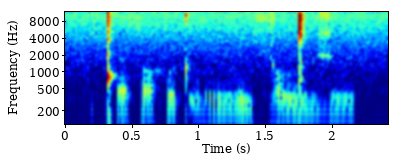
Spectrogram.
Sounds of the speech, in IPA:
ǃʰɛ˨θɔ˨hu˨ ʈṵ˨ri˨li˦˨ çɔ˦˨ŋ͡ǀi˨ ʒɯ˨

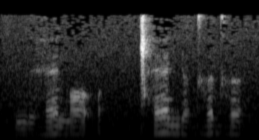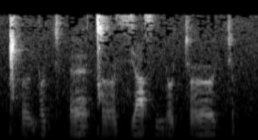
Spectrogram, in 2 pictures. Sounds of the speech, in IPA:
ŋɪɦɛŋɔʔ | ǁʰɛnʲʌ dʱədʱə | ǁʰəjʌc ʔɛǀə˞ sʲɑsnʲɔ cə˞c

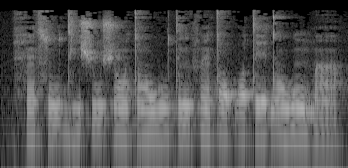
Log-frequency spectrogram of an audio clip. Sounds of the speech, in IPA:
hɛ̃˧ su˦ di˧ʃu˦ ʃɔ̃˦ tɔ̃˧wu˧tĩ˦ fɛ̃˦tɔ˦bɔ˦te˦ dɔ̃˦wũ˦˨ mã˨

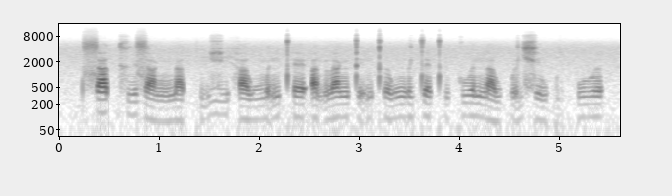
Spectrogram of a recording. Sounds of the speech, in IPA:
sa˦˥t̚xɨ˨˦ za˧˩ŋna˨˩t̚ ʔḭ˧˥ɣi˧ha˨˩w mə̰˧˥n t̪ʰɛ˨˦ʔa̰˧˨nla˧ŋ t̪ḛ˧˥mt̪ʰə˨˦w ŋə˨˦jt̪ɛ˨˦t̪ʰɨ˨˩ku˧ə̯ na˧˩w ɓə̰˧˥jxe˨˩wɓi˨˩p̚hwu˧ə̯

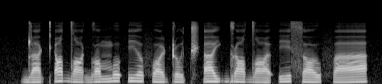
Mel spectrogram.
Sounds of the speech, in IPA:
ɖa˨kʼi˦ dˤa˨ɡɒ˧ mo˦ʔi˧ə̯fɒ˨ə̯ʈo˨ t͡ʃʼa˦jɡə˞˧ dˤɛ˨ə̯ʔi˦sɒ˧ʊ̯ fa˨˦

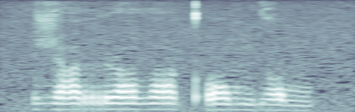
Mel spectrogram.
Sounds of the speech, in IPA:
ʒɑrə˞ðˤə˞ kʼɔmdɔm

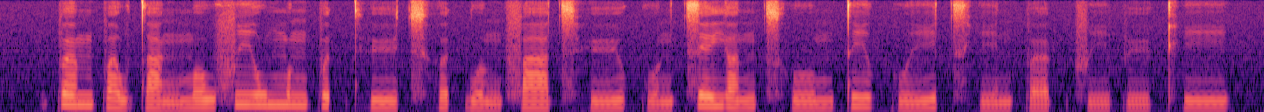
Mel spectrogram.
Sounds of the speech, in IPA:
pœː˥mpɐ˨wt̪aː˨˩ŋmo˧w fiː˥wmʊ˥ŋ pɵ˥t̚t̪ʰyː˨t͡sʰɵ˧t̚wʊ˨˩ŋ faː˧t͡sʰyː˨˥kʷɐ˨˧ŋ t͡se˥jɐ˨˥nt͡sʰuː˨˧m t̪iː˥kʷiː˨˥ t͡sʰiː˨˧npœː˨˥k̚fiː˨˧ pyː˨kʰiː˥

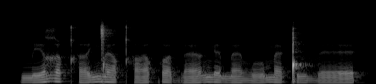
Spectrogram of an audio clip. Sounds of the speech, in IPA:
meʁi qʰeŋ͡ǀæ qʰæqʷɛ bæɐ̯ŋɛmæ vomæǃɯ vɛ

